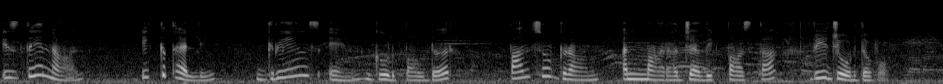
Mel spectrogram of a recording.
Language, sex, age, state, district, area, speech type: Punjabi, female, 30-45, Punjab, Patiala, rural, read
